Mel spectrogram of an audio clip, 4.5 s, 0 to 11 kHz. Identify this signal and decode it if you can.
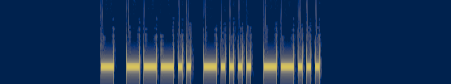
Morse code, heard as a keyed tone, about 28 wpm, 700 Hz. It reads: T867
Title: Numbers - Contest Style - 4-Digit 28wpm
